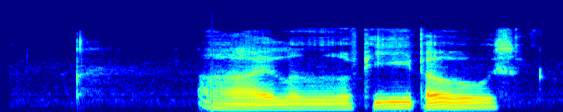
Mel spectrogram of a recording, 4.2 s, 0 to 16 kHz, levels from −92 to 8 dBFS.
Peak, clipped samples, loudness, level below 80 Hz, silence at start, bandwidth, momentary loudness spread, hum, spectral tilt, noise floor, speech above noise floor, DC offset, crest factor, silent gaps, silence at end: -8 dBFS; under 0.1%; -26 LUFS; -56 dBFS; 0.55 s; 7 kHz; 23 LU; none; -7 dB/octave; -74 dBFS; 48 dB; under 0.1%; 20 dB; none; 0.4 s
